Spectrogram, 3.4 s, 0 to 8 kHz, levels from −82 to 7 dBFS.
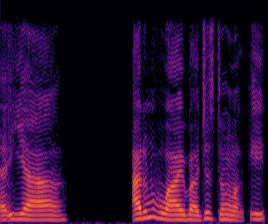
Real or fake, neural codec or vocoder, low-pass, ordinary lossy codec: fake; codec, 16 kHz in and 24 kHz out, 0.4 kbps, LongCat-Audio-Codec, two codebook decoder; 7.2 kHz; none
